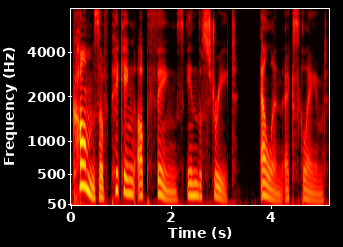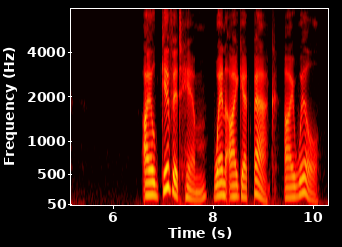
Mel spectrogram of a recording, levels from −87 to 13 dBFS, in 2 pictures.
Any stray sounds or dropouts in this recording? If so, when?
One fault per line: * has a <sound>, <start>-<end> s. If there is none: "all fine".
all fine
